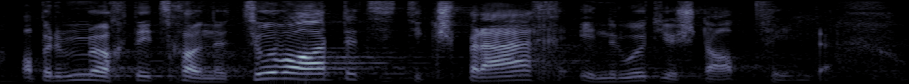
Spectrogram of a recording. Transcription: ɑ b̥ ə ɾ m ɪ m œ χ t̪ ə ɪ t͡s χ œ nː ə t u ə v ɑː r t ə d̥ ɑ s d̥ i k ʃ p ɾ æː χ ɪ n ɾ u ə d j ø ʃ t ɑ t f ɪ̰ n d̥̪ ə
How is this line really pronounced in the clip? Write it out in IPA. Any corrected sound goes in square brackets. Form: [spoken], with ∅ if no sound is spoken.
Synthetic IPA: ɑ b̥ ə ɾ m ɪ m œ χ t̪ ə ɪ t͡s χ œ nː ə [t͡s] u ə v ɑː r t ə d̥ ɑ s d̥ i k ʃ p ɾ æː χ ɪ n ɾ u ə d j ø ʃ t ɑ t f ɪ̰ n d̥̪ ə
